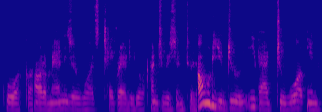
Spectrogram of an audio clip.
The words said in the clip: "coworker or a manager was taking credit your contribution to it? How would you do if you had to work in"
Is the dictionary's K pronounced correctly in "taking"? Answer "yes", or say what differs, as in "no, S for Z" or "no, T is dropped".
no, K is dropped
